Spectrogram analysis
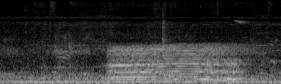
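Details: Madura cattle, a champion racing bull at a prestigious kerapan sapi bull race, gives one drawn-out, rich harmonic moo lasting about a second and a half, steady then dipping at the end, over low crowd rumble.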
